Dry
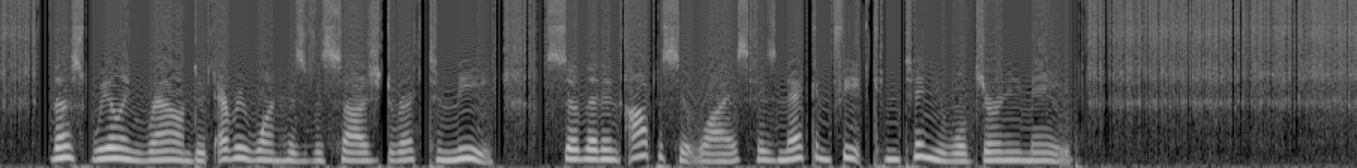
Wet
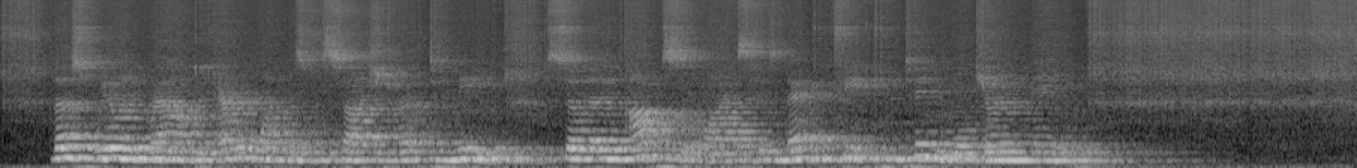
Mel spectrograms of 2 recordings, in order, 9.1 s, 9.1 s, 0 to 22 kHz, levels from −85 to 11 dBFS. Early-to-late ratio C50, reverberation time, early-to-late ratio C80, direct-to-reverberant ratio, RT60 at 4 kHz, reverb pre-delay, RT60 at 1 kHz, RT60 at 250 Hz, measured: −1.0 dB, 1.5 s, 2.0 dB, −4.0 dB, 0.95 s, 25 ms, 1.4 s, 1.9 s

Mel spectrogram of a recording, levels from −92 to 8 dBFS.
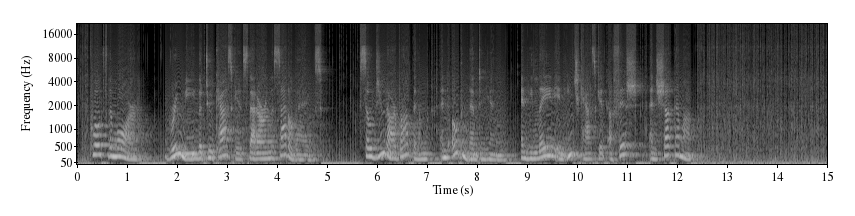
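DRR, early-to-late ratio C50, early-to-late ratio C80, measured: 7.0 dB, 10.0 dB, 12.0 dB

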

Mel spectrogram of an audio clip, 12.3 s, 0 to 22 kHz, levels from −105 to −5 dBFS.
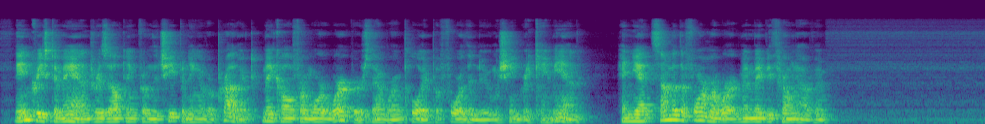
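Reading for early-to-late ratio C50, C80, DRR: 9.5 dB, 14.0 dB, 1.0 dB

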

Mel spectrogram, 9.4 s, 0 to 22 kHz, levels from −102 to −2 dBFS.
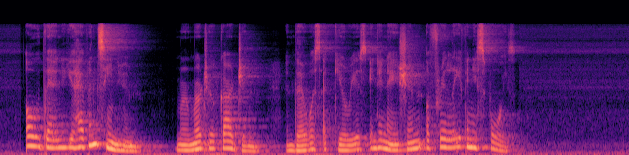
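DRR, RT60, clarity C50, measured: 10.5 dB, 1.2 s, 12.5 dB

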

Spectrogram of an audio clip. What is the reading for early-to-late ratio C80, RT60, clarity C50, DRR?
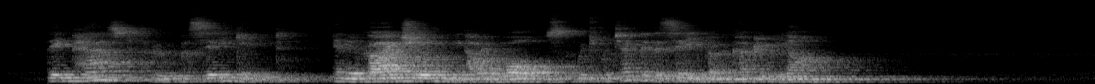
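1.0 dB, 2.0 s, −2.0 dB, −16.0 dB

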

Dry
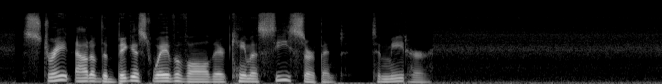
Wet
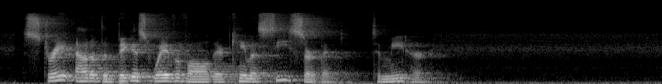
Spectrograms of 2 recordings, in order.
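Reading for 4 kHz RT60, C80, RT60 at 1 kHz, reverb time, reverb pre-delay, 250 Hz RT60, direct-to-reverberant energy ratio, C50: 1.0 s, 11.0 dB, 1.1 s, 1.1 s, 6 ms, 1.1 s, 6.5 dB, 9.0 dB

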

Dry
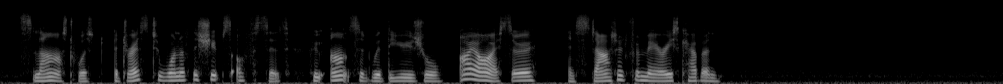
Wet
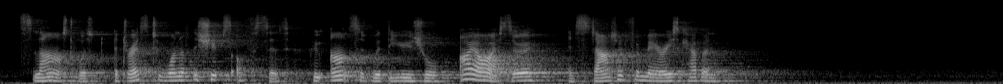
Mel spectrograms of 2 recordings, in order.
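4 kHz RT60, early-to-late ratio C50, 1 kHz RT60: 1.4 s, 8.5 dB, 1.9 s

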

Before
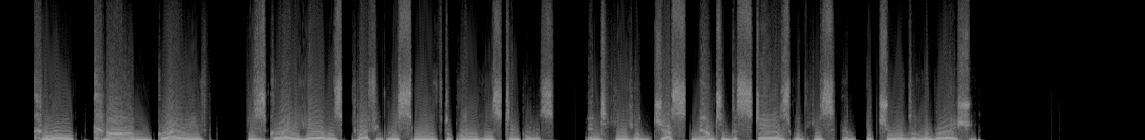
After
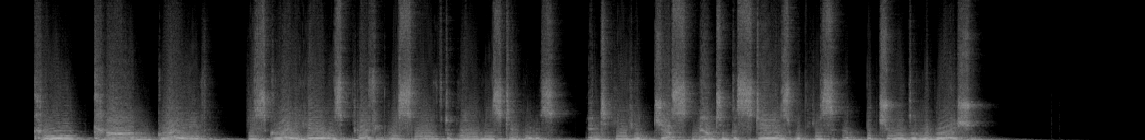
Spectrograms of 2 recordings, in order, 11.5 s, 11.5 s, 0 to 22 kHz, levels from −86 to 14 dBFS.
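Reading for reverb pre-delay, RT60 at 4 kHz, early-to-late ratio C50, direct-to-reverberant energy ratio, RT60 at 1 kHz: 3 ms, 0.40 s, 11.0 dB, 3.0 dB, 0.55 s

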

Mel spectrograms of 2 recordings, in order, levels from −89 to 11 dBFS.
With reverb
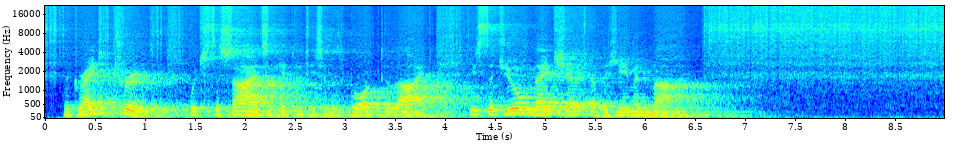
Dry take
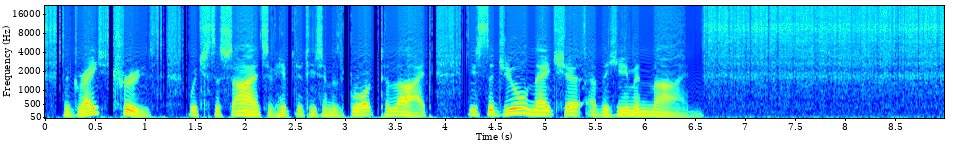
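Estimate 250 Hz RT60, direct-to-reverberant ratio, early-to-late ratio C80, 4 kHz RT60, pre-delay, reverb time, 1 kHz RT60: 2.1 s, 2.0 dB, 4.0 dB, 1.8 s, 31 ms, 2.0 s, 2.0 s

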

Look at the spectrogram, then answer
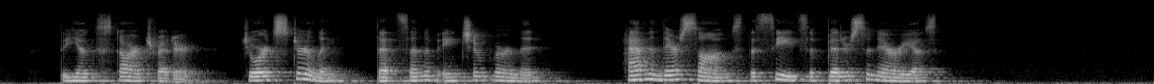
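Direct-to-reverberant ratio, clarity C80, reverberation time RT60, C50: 4.5 dB, 14.0 dB, 0.65 s, 10.5 dB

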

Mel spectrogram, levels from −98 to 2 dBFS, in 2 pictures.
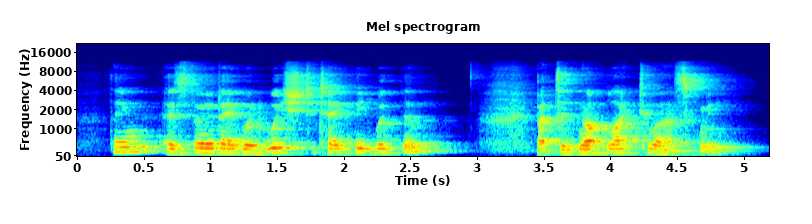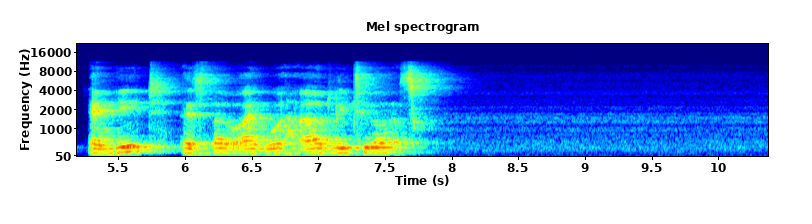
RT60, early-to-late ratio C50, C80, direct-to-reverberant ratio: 0.65 s, 7.0 dB, 10.0 dB, 1.0 dB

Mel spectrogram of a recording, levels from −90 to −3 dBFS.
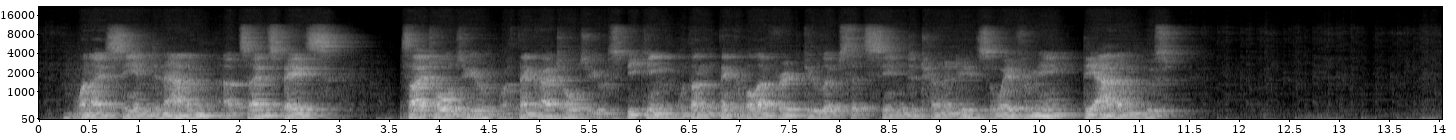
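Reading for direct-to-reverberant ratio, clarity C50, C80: −8.0 dB, 2.0 dB, 4.5 dB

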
